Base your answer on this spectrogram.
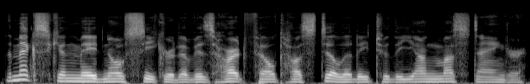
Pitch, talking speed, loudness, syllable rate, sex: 125 Hz, 145 wpm, -18 LUFS, 4.3 syllables/s, male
